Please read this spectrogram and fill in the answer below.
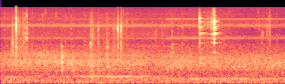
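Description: Metal tongs clicking against a cast-iron skillet a few times as a croffle is lifted and turned, over the steady hiss of a camping gas burner heating the pan.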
